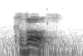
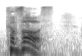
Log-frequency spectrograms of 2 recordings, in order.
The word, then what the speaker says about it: Kvothe: Is it Kvothe? – Kvothe.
